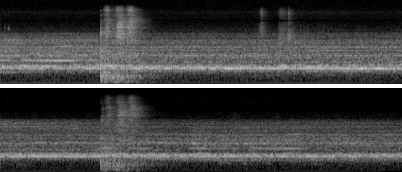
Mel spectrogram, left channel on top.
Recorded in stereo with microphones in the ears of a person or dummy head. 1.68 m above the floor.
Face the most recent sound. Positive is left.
turn(degrees=50)  # may be behind; listen again after turning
